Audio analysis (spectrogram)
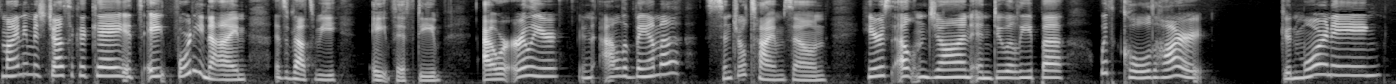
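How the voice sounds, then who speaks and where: Chatty, clear high-voiced woman radio host. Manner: chatty, giggly. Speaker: radio host, music station DJ. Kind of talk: live morning radio presenting with casual chat. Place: local radio studio.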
